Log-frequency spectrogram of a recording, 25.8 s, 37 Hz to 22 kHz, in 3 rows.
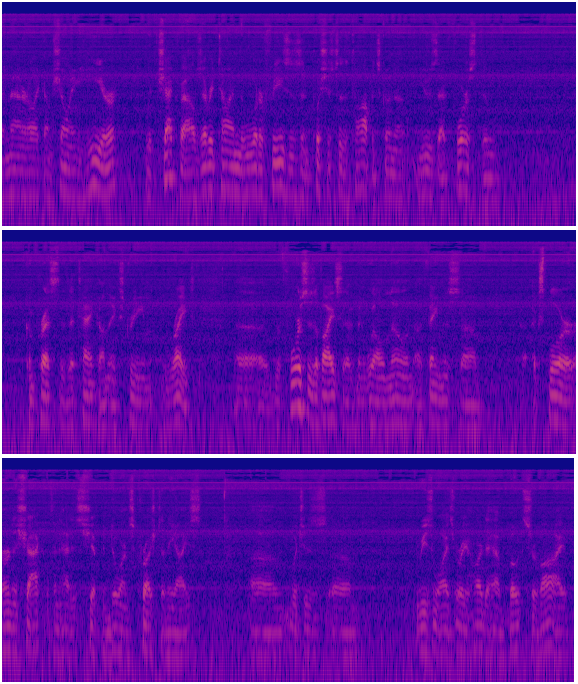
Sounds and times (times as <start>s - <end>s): Speech: 0.0s - 7.5s, 9.0s - 20.2s, 21.0s - 22.6s, 23.4s - 25.8s.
